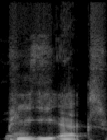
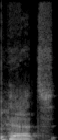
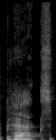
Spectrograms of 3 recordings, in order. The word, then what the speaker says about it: PEX: PEX, right? Mm-hmm. Yeah. It's that we didn't pronounce it wrong. It's not pets. It's PEX, PEX.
